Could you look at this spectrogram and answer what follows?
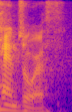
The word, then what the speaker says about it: Hemsworth: It's Hemsworth. – Hemsworth, not Hemsworth. – There's no fucking L in there. It's just Hemsworth.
